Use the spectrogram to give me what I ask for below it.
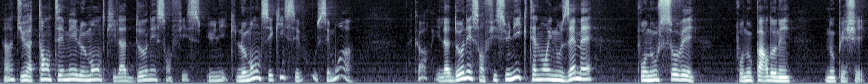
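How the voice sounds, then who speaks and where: A man's voice: a little high, moderate pace, vocal fry, darkish tone. A man preaching a sermon conversationally, asking his listeners questions and acting out his own worries. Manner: conversational, rhetorical questions, acts out worries in whispers. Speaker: pastor.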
